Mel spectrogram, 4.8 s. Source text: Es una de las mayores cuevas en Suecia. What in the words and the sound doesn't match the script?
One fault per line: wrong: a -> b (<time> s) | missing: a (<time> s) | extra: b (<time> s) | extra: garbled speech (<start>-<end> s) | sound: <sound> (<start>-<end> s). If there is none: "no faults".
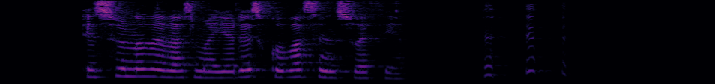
sound: laugh (3.2-3.8 s)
